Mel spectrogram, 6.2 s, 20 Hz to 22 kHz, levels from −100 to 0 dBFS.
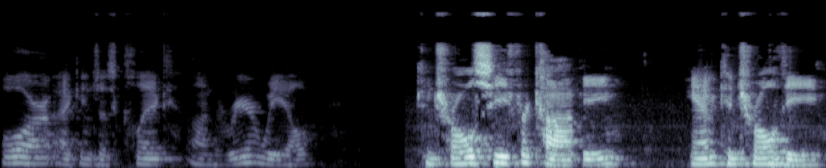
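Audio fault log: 0.00–3.04 s, one channel inverted: the sound falls by about 26 dB to a faint remnant, then recovers. The waveform shrinks to a near-flat trace. Likely cause: one stereo channel's polarity reversed, cancelling shared content in mono.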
